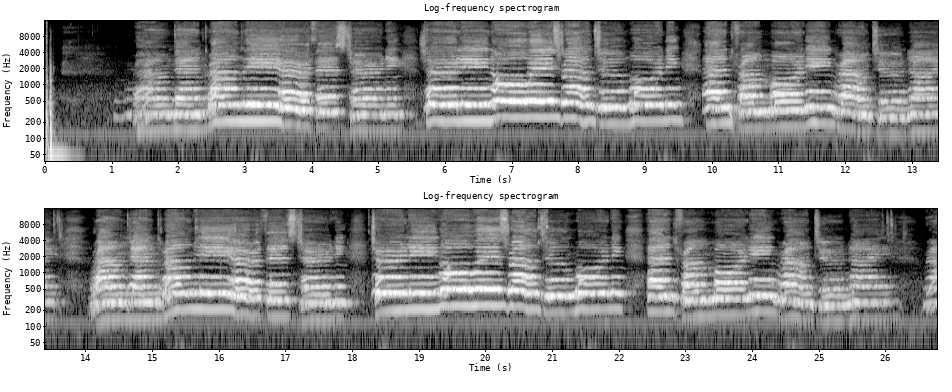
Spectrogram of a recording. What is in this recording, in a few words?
lantern walk, round and round; Cincinnati Waldorf songbook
